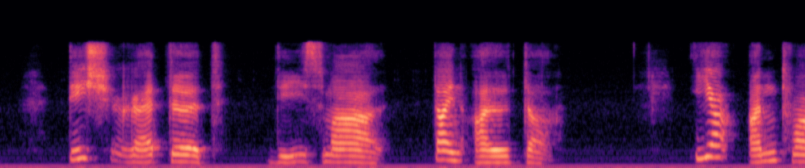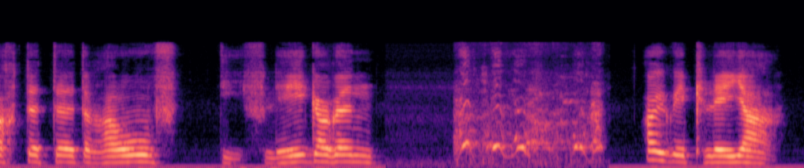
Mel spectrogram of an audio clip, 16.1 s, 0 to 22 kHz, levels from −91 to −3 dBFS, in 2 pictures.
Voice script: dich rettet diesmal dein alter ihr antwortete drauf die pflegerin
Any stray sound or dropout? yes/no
yes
